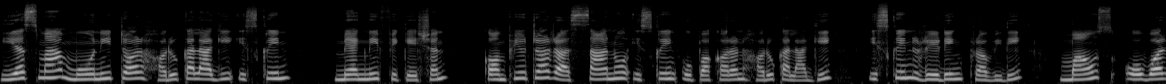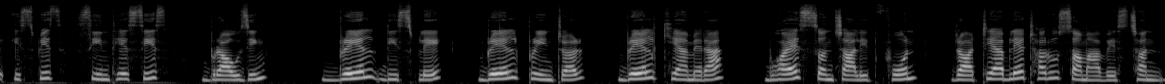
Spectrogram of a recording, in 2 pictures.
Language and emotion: Nepali, neutral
